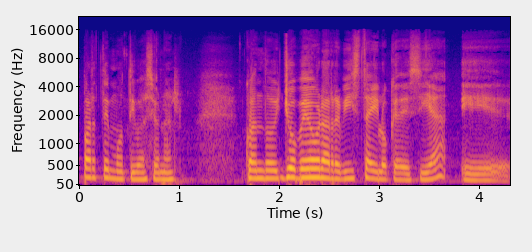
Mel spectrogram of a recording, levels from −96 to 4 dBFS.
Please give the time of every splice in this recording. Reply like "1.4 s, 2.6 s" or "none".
2.0 s, 3.0 s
